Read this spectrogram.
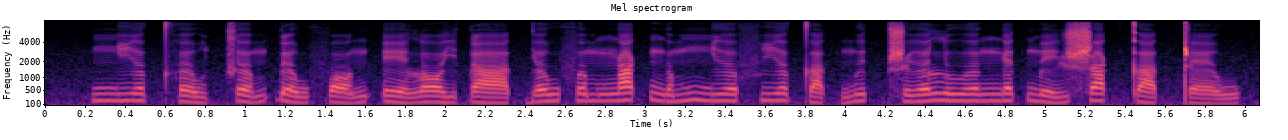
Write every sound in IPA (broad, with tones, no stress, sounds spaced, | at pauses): ɲ i˧ ə̯ t̪ʰ ə˨˩ w c ə˨˩˦ m ɗ ə˨˩ w f ɔ˨˩˦ n ʔ e˨˩ l ɔ˨˩ j ɗ aː˨˩ t̚ j ə˧ w f ə˧ m ŋ a˦˥ k̚ ŋ ə˧˥ m ɲ ɨ˧ ə̯ f i˧ ə̯ t̪ a˨˩ t̚ m ɨ˦˥ t̚ ʂ ɨ˧˥ ə̯ l u˧ ə̯ ŋ ɛ˦˥ t̚ m e˨˩˦ j ʂ a˦˥ k̚ t̪ a˨˩ t̚ ʈ ɛ˨˩˨ w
